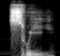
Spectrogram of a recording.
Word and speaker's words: Sui: You got me saying it like a pretentious Sui, you know.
